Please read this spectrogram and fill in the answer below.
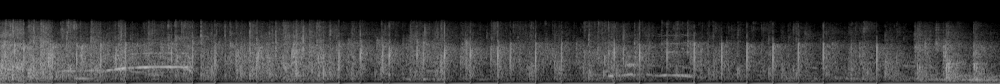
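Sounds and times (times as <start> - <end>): people clapping: 0.0 - 10.0.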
